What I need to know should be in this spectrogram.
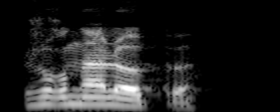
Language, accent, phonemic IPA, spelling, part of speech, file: French, France, /ʒuʁ.na.lɔp/, journalope, noun, LL-Q150 (fra)-journalope.wav
- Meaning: hack (journalist); presstitute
